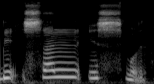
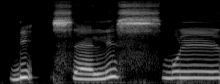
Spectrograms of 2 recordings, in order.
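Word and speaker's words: بئس الاسم: cara membacanya di sini sekilas pasti kita membacanya dengan bacaan bisal ismul ya bisal ismul padahal kalau dalam bacaan naqalnya ini dibaca menjadi balismul fusuq Nah jadi bacaan Hamzah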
